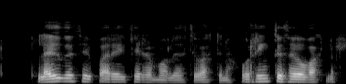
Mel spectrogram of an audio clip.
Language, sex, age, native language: Icelandic, male, 40-49, Icelandic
